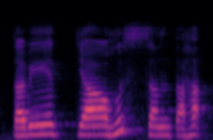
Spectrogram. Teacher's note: Visarga changes to su there.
